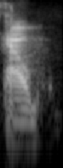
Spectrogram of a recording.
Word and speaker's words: Taub: It's Taub. Taub, there you go. That's the German the pronunciation.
